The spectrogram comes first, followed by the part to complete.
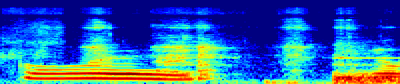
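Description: A person's drawn-out vocal 'oh', held for about a second with its pitch sinking slightly. After a brief quiet gap comes a low rumbling noise near the end.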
